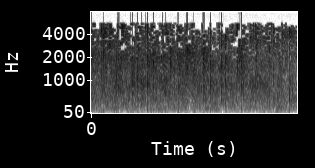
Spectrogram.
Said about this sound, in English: and I want to ask the audience to give these two individuals a round of applause for outstanding presentation leadership in their presentation to the Iowa State Association of Counties.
